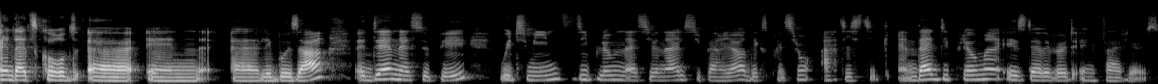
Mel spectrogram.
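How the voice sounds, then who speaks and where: Her loudness swings widely as this woman speaks at medium pitch and a moderate pace, with ordinary pitch variation. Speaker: art school representative. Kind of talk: presentation. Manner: hesitant, many fillers.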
